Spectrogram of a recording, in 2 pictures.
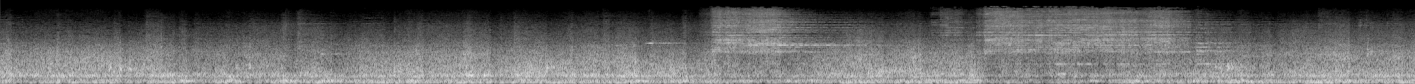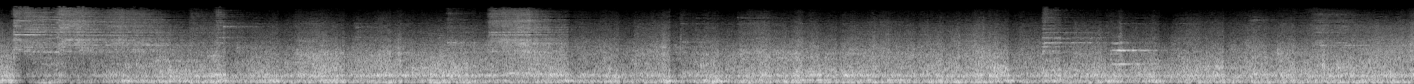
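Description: Covered hopper cars of a CSX freight grain train rolling past close by: a steady rumble and rattle of steel wheels on rail. High-pitched squeals from the cars' running gear break in several times.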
